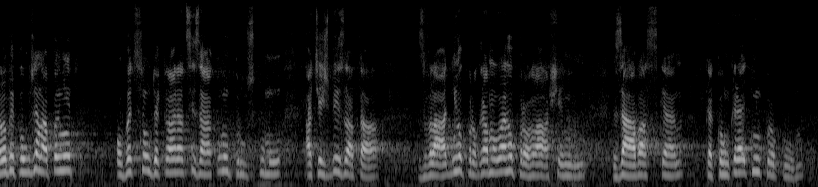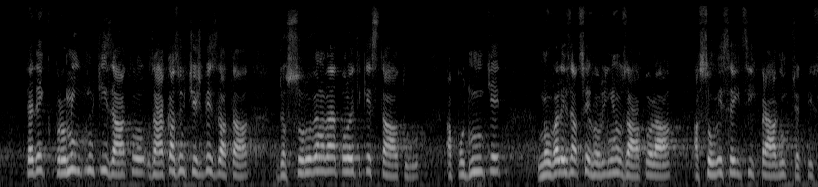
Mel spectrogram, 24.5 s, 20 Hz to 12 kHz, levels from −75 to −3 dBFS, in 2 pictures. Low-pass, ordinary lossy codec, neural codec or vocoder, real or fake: 10.8 kHz; Opus, 24 kbps; none; real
